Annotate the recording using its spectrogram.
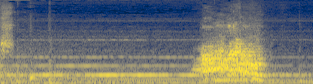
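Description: A young lion snarls in one short, loud burst about one and a half seconds in, over a steady music drone.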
